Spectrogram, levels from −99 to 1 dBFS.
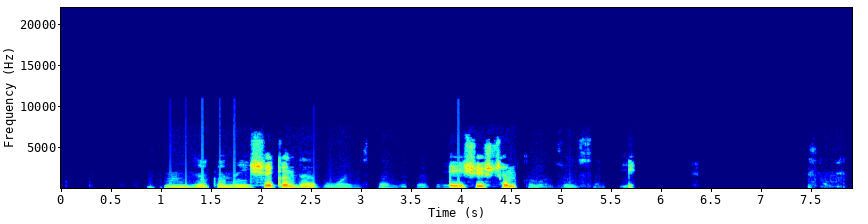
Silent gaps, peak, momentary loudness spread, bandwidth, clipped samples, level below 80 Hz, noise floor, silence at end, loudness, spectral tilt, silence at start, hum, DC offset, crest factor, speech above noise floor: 3.08-3.17 s, 3.45-3.56 s, 3.68-3.75 s, 5.46-5.55 s; -12 dBFS; 22 LU; 7.2 kHz; under 0.1%; -70 dBFS; -68 dBFS; 2.2 s; -31 LUFS; -6 dB/octave; 1.05 s; none; under 0.1%; 24 dB; 34 dB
